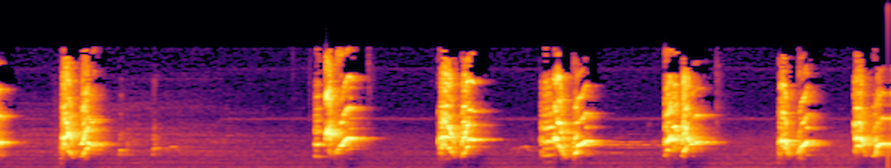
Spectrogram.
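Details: Pair of young female lovebirds, four months old, at home during their nap; loud clipped chirps and squawks arrive in irregular pairs roughly once a second, with quiet gaps and faint room noise between.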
